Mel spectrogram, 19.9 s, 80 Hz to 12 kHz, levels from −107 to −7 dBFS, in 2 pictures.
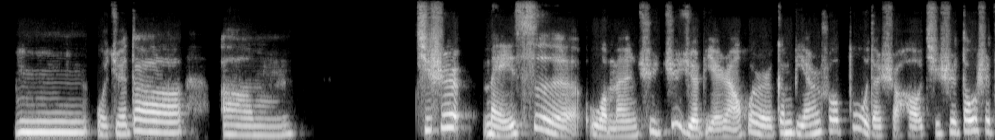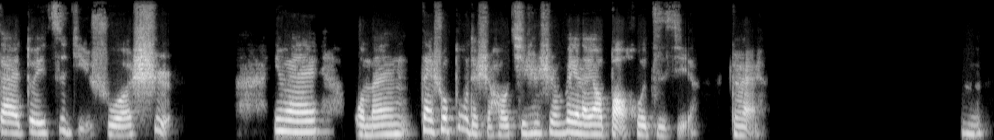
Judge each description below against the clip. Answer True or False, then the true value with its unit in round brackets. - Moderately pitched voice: False (200 Hz)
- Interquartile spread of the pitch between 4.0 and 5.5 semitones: True (4.4 semitones)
